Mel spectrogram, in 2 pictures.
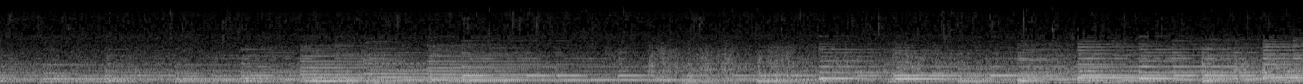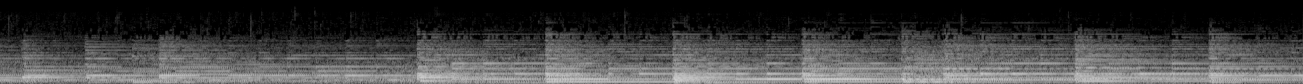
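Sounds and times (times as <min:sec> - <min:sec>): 
classical piano piece: 0:00.0 - 0:26.0
thunderstorm ambience: 0:00.0 - 0:26.0.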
